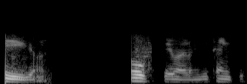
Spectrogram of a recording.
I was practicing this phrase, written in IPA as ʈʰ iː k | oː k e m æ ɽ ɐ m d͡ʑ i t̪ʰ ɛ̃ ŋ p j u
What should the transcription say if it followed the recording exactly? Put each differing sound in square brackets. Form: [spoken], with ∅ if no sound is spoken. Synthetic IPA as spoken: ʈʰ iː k | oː k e m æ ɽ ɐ m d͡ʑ i t̪ʰ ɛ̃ ŋ [k] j u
